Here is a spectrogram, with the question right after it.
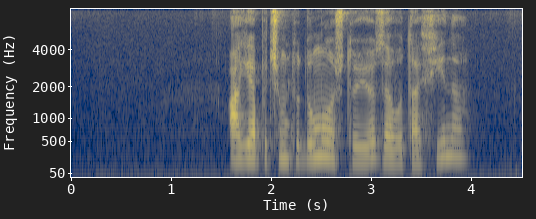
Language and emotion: Russian, neutral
